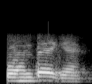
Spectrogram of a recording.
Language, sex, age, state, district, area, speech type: Odia, male, 45-60, Odisha, Nuapada, urban, conversation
